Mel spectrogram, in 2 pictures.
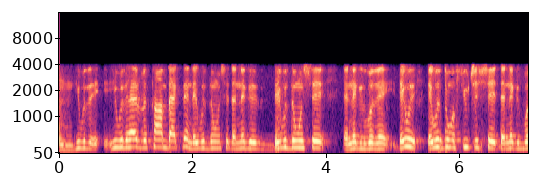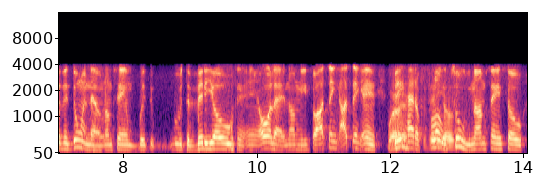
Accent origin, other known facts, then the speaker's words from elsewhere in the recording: Brooklyn, New York, United States; Oh, I'm from New York. I'm from Brooklyn.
